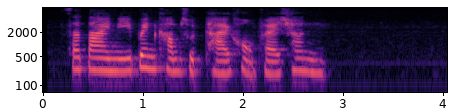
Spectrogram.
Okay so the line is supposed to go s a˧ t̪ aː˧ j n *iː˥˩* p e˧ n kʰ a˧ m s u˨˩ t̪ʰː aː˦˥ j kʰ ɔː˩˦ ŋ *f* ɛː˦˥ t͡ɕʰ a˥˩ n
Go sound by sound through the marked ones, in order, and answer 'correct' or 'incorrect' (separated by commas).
incorrect, correct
